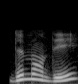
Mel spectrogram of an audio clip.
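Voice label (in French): "demander", French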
